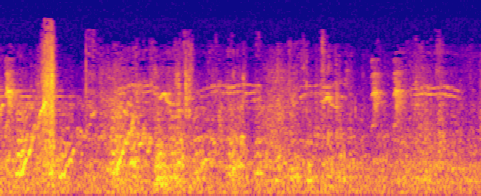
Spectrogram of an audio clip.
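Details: Very large Abyssinian guinea pig with a swirled coat, giving faint, short rising squeaks at irregular intervals over soft rustling and background hiss.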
